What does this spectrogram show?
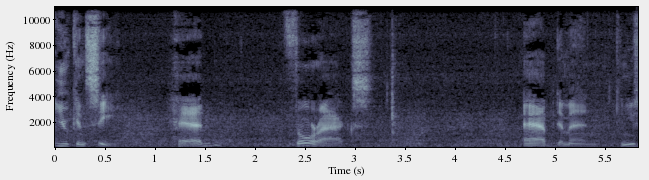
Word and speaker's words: abdomen: it starts with ab you say ab ab is easy you can say ab then you can say abdomen here's how it's spelled ab dom men abdomen abdomen abdomen gotta learn how to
